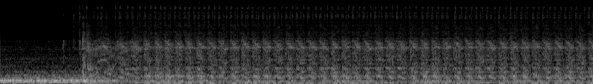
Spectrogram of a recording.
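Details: Ford F350 truck, fuel present, just picked up from a Ford dealer: starter spins the engine with an even chugging about three beats a second but it never fires; crank, no start.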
